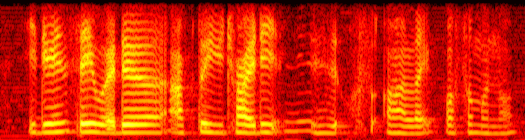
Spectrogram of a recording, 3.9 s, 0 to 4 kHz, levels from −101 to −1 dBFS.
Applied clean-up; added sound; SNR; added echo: none; none; none; none.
